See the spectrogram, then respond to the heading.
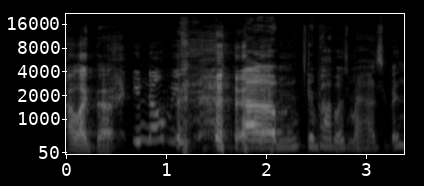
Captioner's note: laughs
